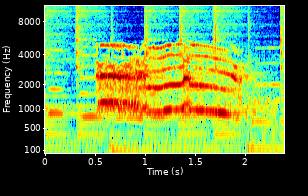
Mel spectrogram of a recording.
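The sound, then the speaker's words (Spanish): A single hoarse, strained crow from a farm rooster rises and trails off over about a second and a half, fairly loud, with no one talking. “Un día el señor Gallo amaneció afónico”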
